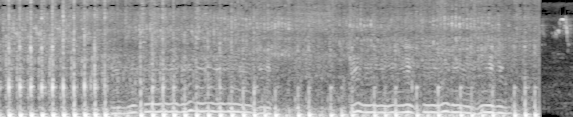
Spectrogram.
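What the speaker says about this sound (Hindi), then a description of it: "और ये रहा हमारा बुलेट" A Royal Enfield Bullet motorcycle idles close by with a loud, steady thumping beat, its pulses rising and falling slightly before the engine cuts off at the end.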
